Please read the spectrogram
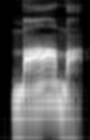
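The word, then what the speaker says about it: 妈: The first character, ma, is the first tone. That's high and flat. Imagine you're singing a high note and holding it steady. Ma.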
